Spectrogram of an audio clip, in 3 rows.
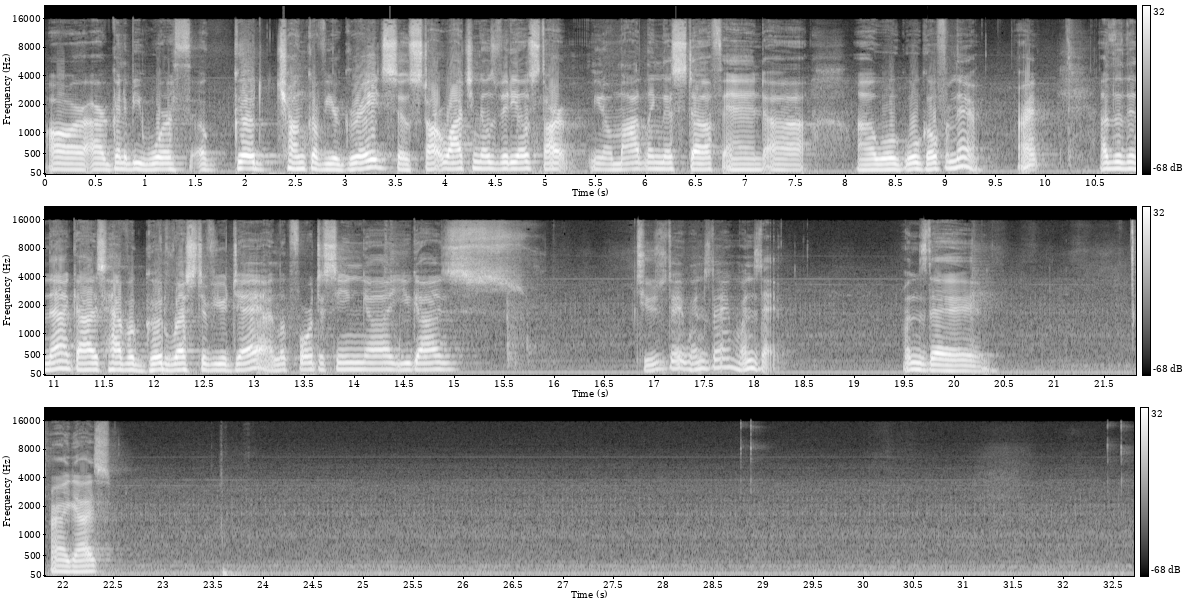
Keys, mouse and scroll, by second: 28.8 click, 32.4 click.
